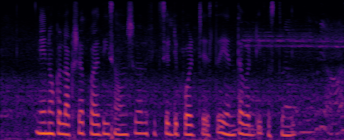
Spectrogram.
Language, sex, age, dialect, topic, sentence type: Telugu, female, 18-24, Utterandhra, banking, question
